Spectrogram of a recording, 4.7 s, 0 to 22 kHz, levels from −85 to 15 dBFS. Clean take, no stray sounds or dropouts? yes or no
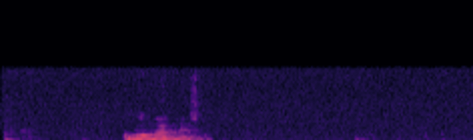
yes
